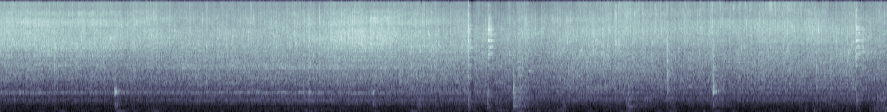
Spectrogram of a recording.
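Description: Small batches of chicken pieces fry in hot oil in a pan, a loud continuous hiss and crackle close up, broken by occasional sharp clicks and taps of utensils.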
